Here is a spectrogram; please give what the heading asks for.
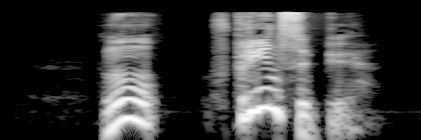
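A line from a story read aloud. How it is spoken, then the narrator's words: Thoughtful drawl. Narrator (Russian): задумчиво протянул я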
